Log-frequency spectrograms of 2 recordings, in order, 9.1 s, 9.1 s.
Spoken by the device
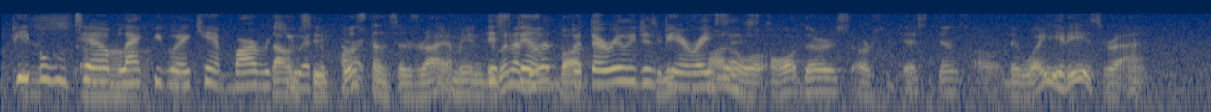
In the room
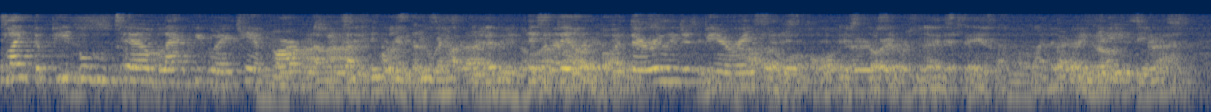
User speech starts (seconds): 2 s

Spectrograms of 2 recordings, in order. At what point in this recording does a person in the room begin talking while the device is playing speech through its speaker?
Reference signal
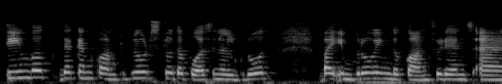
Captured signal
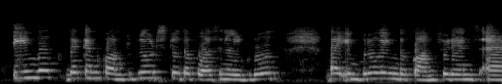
none

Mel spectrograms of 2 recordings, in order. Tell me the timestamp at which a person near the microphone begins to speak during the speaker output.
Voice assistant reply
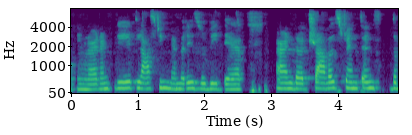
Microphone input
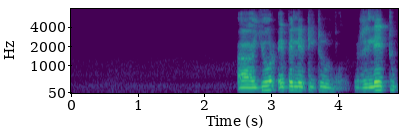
2 s

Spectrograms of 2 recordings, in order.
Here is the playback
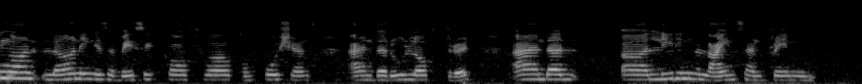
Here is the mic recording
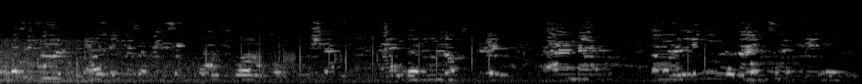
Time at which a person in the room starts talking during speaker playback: none

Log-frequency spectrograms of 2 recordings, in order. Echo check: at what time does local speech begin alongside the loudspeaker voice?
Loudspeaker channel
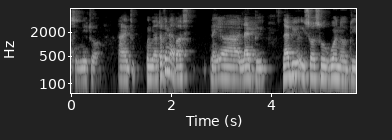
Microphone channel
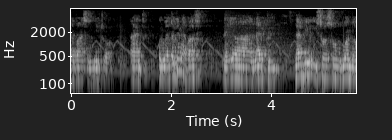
none

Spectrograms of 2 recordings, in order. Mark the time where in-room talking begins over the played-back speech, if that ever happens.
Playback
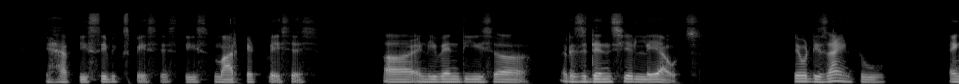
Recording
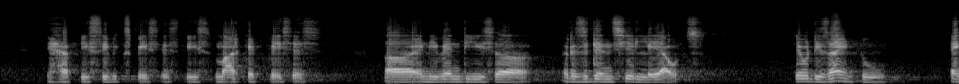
none

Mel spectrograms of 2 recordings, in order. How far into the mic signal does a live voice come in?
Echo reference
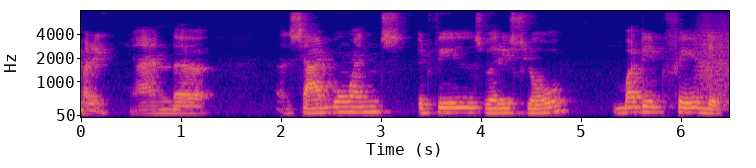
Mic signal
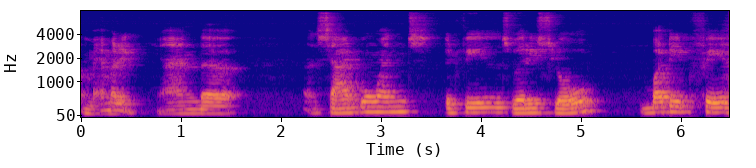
none

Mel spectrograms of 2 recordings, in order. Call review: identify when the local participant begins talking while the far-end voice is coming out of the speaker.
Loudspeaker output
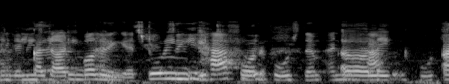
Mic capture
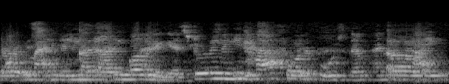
none

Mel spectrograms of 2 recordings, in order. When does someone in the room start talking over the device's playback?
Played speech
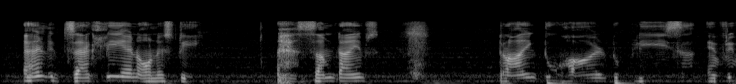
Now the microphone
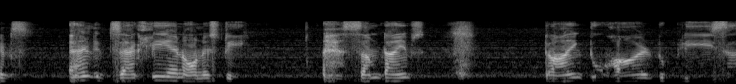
none

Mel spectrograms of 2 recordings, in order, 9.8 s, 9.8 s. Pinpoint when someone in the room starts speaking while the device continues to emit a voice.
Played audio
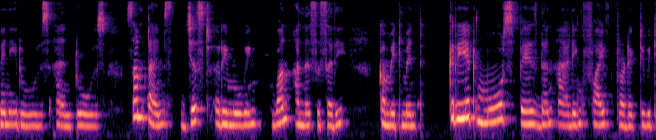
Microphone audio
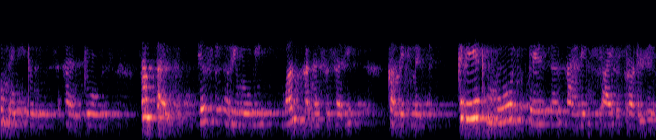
9 s

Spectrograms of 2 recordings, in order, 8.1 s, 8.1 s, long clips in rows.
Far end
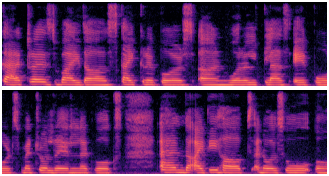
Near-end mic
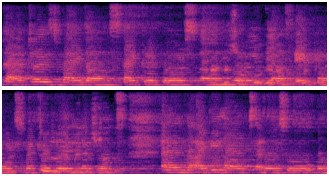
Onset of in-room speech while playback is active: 3 s

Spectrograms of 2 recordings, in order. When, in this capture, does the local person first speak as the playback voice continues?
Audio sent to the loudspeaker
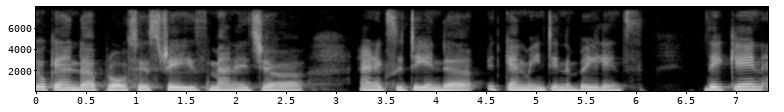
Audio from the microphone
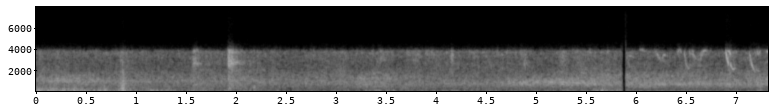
none

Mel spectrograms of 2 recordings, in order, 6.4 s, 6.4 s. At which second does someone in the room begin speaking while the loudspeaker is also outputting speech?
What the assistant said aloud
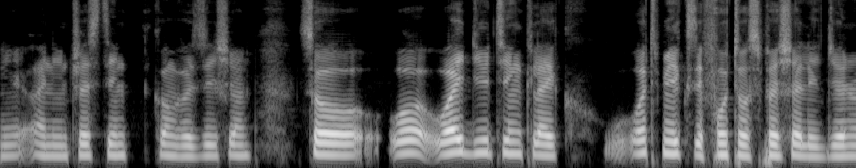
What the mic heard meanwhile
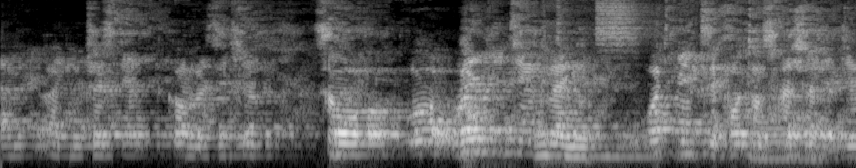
4 s

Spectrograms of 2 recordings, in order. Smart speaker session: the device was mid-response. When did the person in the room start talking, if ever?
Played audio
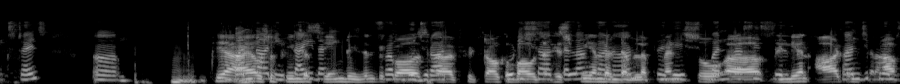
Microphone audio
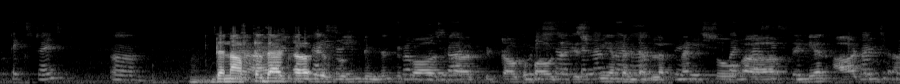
2 s

